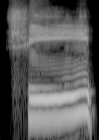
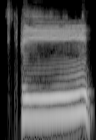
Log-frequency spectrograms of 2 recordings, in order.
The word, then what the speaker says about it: sheep: তো বলছে কি দেখেন, SHEEP, এইটার উচ্চারণও কিন্তু আপনি শিপ বলবেন না। এইটা যেহেতু এখানে ডাবল ই রয়েছে, আর ডাবল ই মানে হচ্ছে সেখানে মুখের বাতাসটা একটু বেশি সময় ধরে রাখতে হবে। শিপ, শিপ।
